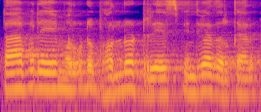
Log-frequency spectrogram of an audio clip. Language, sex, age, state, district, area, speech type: Odia, female, 60+, Odisha, Jajpur, rural, spontaneous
